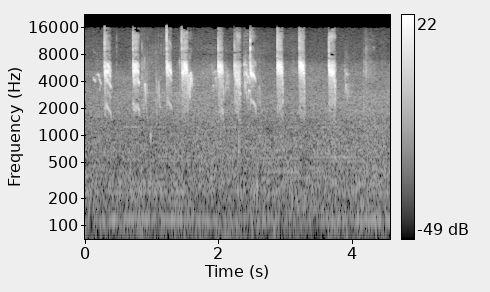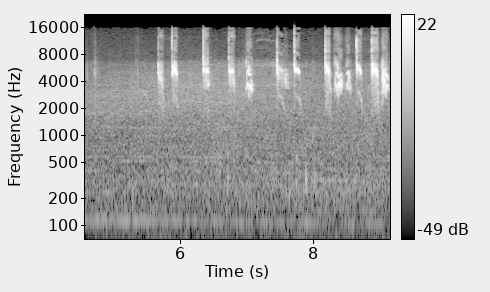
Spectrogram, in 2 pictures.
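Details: Neighbouring sparrow flock at a Tenmangu shrine in Japan, 14 March 2019: scattered high chirps with pauses, then a denser burst of overlapping calls near the end.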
